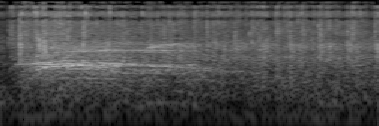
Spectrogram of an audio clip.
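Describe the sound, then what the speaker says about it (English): A theatre audience claps and cheers together to vote on casting for a production of The Importance of Being Earnest. The steady applause swells early with a few whoops, then tapers slightly while staying dense. "d like Charmaine to play the role of Cecily, please clap and cheer now."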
